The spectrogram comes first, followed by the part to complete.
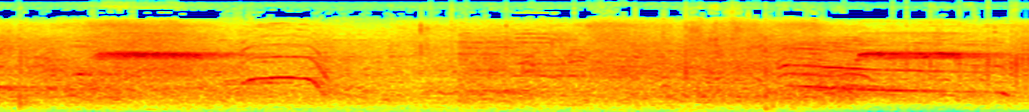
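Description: Ice hockey arena sound during live play: crowd chatter with individual shouts, and knocks of sticks and puck on the ice. Two steady high tones of about a second each sound about a second in and again near the end.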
